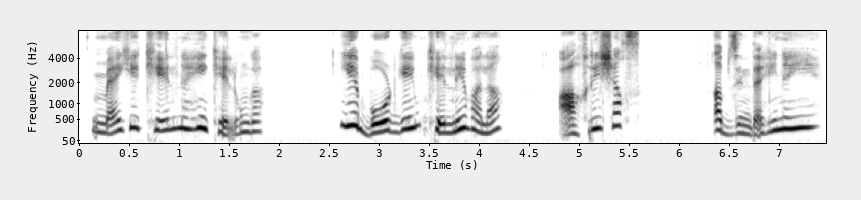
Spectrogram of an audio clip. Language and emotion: Urdu, fearful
